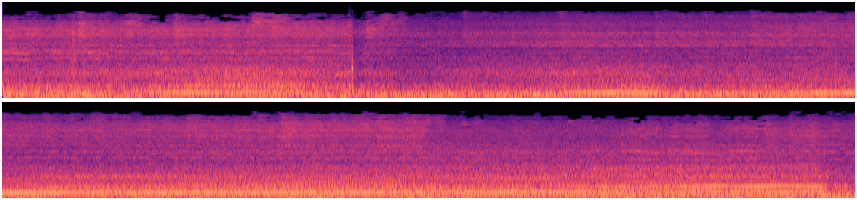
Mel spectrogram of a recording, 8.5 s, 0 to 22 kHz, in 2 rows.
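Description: Seat Leon Cupra 290's turbocharged 2.0-litre four-cylinder engine under hard driving, heard from inside the cabin over tyre and road noise. The engine note dips briefly about two seconds in as the car slows, then climbs steadily as it accelerates.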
